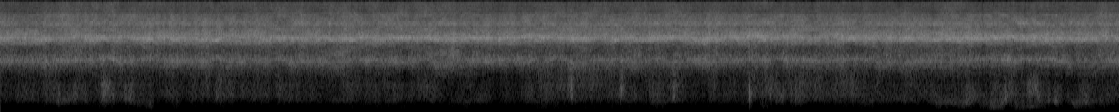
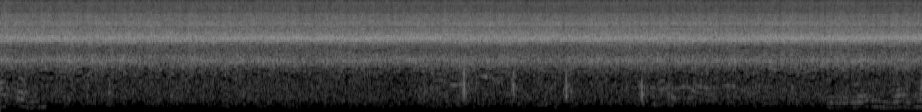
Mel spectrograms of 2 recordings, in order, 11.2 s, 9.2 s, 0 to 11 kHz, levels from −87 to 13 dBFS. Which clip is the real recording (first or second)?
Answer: second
